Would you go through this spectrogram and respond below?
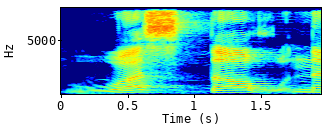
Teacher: واو کے بعد جو الف ہے اس کو ہرگز نہیں پڑھنا، بلکہ واو کو سین ساکن کے ساتھ ملائیں گے اور غین کو پر ادا کریں گے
